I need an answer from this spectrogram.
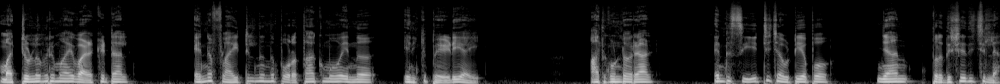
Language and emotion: Malayalam, fearful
